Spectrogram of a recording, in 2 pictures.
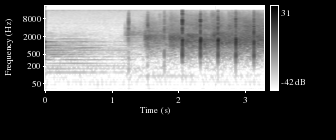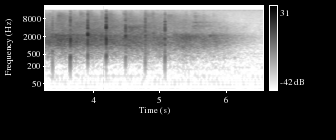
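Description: The last chord of a church organ dies away, then the congregation applauds for about four seconds, one clapper standing out with sharp, evenly spaced claps, before the applause fades out near the end.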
